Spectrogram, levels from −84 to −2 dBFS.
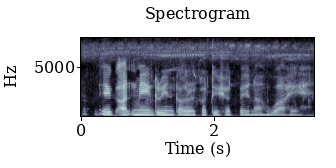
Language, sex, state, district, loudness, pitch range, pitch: Hindi, female, Arunachal Pradesh, Lower Dibang Valley, -23 LUFS, 195-210 Hz, 200 Hz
